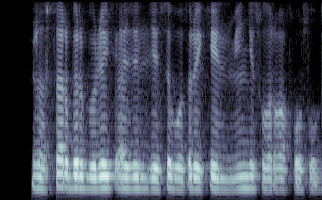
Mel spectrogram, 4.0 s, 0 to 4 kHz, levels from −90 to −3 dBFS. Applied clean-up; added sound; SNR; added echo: none; none; none; none.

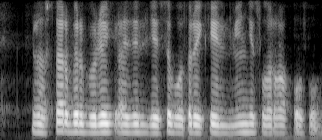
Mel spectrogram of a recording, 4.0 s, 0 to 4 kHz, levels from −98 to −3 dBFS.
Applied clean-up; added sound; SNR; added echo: neural mask model DeepFilterNet 3.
